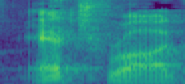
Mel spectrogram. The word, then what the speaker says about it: etrog: And it's called the etrog, I guess is how you would pronounce it.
